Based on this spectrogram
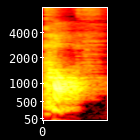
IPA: tɑf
